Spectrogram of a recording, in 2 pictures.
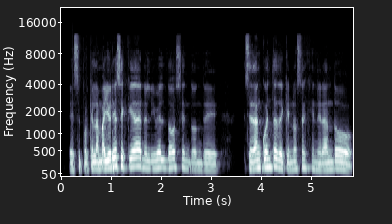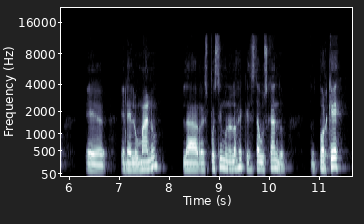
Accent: Monclova, Coahuila, Mexico; also born or lived in Saltillo; yo soy de Monclova, soy de Coahuila también

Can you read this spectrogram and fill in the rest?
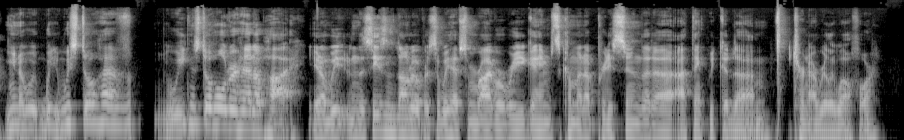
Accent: Columbus, Georgia, United States; from my hometown of Columbus, Georgia

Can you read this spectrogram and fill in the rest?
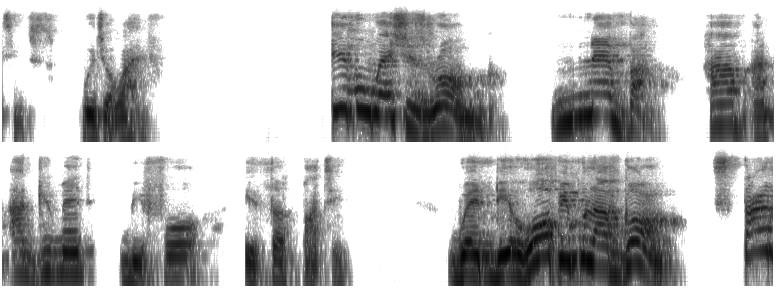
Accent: Yorubaland, Nigeria; My mom, we grew up in Yoruba land

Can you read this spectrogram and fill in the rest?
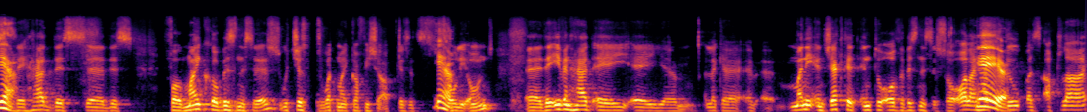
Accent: Beirut, Beirut Governorate, Lebanon; moved away as an adult; now in Bahrain; I come from Lebanon and Beirut.

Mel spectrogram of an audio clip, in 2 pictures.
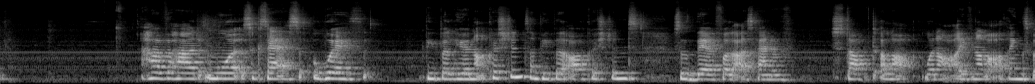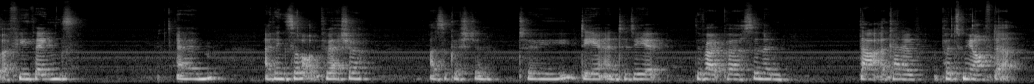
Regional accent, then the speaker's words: Northern Ireland, United Kingdom; moved away as an adult; now in England; I grew up in Northern Ireland, as you might be able to tell from the accent

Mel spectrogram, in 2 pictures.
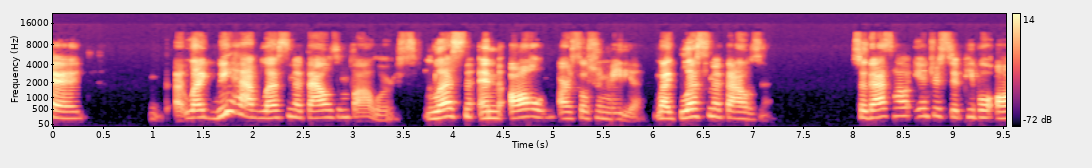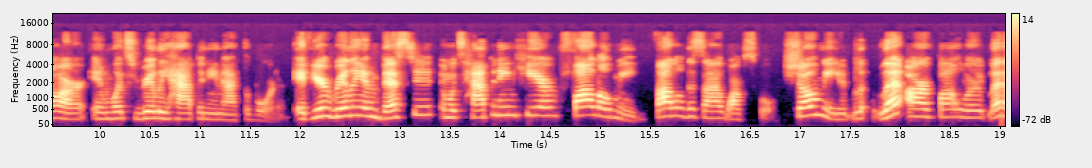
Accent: Houston, Texas, United States; now in Rio Grande Valley, United States; I am from Houston. I now live here in the Rio Grande Valley

